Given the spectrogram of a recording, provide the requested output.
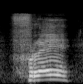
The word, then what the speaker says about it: frequência: sempre estará aqui ó Qual é a sílaba mais forte de frequência é aqui a do meio ó eu digo frequência frequência a mais forte aqui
